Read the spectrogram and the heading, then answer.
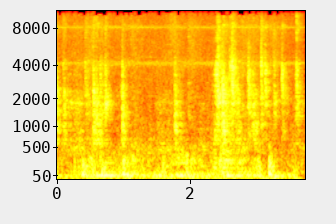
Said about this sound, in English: It's not a very nice day today, is it? No, it's rain. Yes, it's just started to rain. Yes. So it looks quite dark outside.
